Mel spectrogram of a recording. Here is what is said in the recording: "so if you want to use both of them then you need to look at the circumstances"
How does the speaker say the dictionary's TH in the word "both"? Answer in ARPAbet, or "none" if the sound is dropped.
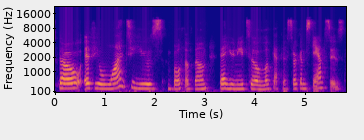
TH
